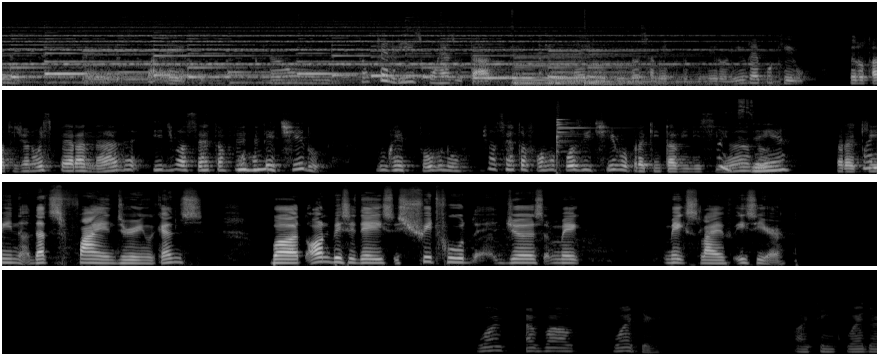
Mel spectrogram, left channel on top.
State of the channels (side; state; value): both; different; correlation 0.00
